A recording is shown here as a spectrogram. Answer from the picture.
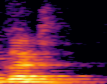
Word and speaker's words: गजः: फिर आता है गज, हिंदी वर्ड है देखो, तो गज के आगे विसर्ग रखा, गजः। प्रोनाउंसिएशन यानी साउंड हमारा क्या होना चाहिए? अह, यही।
